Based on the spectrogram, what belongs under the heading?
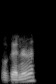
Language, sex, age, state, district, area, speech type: Telugu, male, 30-45, Telangana, Jangaon, rural, conversation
